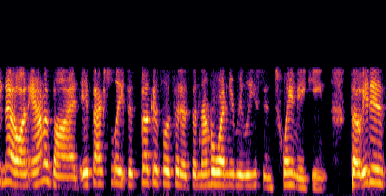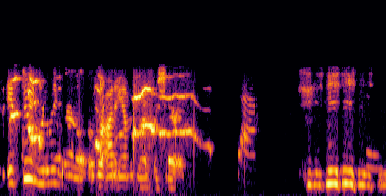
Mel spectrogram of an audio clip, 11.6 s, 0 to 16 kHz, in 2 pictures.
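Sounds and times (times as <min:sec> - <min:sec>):
speech: 0:00.0 - 0:08.7, 0:10.3 - 0:11.5
baby babbling excitedly at the sight of a cat: 0:05.9 - 0:09.8.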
